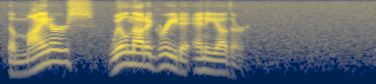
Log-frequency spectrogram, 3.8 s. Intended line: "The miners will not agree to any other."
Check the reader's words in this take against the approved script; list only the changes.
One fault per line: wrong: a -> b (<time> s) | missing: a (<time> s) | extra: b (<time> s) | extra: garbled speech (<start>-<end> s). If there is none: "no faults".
no faults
